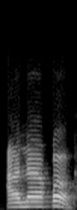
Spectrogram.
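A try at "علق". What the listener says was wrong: আপু আলা টান হবে না, আলাক।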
